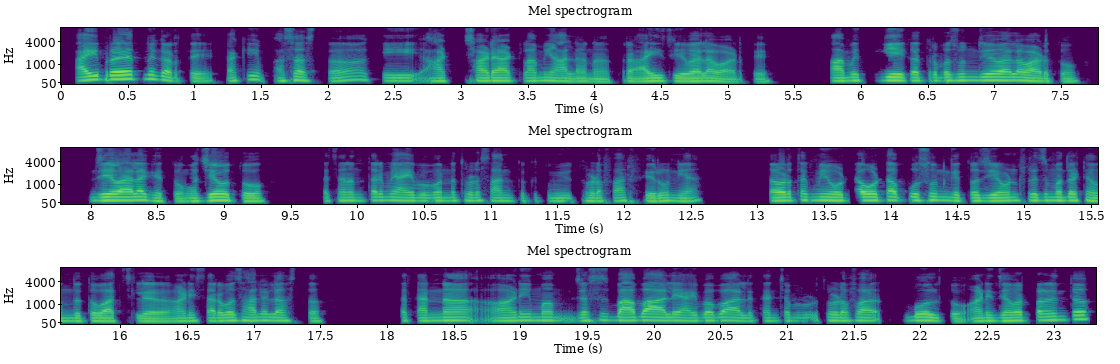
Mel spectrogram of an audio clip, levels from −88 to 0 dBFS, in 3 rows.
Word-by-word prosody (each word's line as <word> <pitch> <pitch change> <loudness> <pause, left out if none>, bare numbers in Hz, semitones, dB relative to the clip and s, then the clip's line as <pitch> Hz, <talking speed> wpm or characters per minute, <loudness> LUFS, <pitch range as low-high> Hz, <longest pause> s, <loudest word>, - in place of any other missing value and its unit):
आई 140 +4 +6
प्रयत्न 180 +1 +5
करते 110 -6 -1
ताकी 130 +8 -3
असं 120 +4 0
असतं, 130 +4 -4
की 115 -3 -4
8:00-8:30 115 +2 0
ला 115 - 0
मी 125 +1 -1
आल्यानंतर 100 -4 -2
आई 105 +3 +2
जेवायला 105 0 +2
वाढते. 85 -4 -4 0.5
आम्ही 115 +2 +2
तिघे 130 +1 +2
एकत्र 125 -1 -1
बसून 130 +1 0
जेवायला 135 -1 +4
वाढतो, 100 -4 0 0.4
जेवायला 135 +1 +6
घेतो, 110 -5 -3
मग 110 +2 -2
जेवतो. 125 -4 +3 0.5
त्याच्यानंतर 125 +3 -3
मी 135 0 -1
आई-बाबांना 120 0 -1
थोडं 125 -1 -1
सांगतो, 115 -3 -5
की 105 - -19
तुम्ही 110 0 -4
थोडं-फार 115 +1 -3
फिरून 110 +2 0
या 105 0 -2 0.6
तोवर 125 +1 +5
तर 140 - 0
मी 135 0 +1
ओटा-वोटा 130 +1 +3
पुसून 135 +1 0
घेतो, 120 -1 -1
जेवण 120 +2 +1
फ्रिजमध्ये 130 0 +1
ठेवून 115 -3 -1
देतो, 110 +1 -1
वाचलेलं 105 -2 0
आणि 110 +2 -1
सर्व 115 +1 +1
झालेलं 125 -1 0
असतं. 110 -3 -6 0.6
तर - - -3
त्यांना 125 +2 +1 0.3
आणि 125 +2 +1
मग 130 -1 -1
जसं 125 +2 -3
बाबा 130 0 +5
आले, 125 0 +2
आई-बाबा 125 +2 0
आले 115 -1 -2
त्यांच्याबरोबर 120 0 -7
थोडंफार 125 0 0 0.3
बोलतो 120 -5 +1
आणि 115 +2 +1
जेव्हापर्यंत 135 +6 0
120 Hz, 160 wpm, -23 LUFS, 115-130 Hz, 0.6 s, आई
